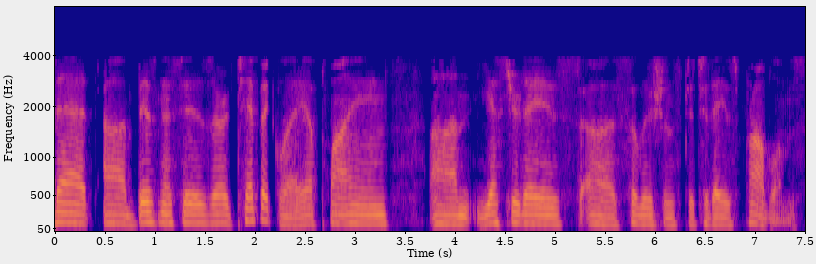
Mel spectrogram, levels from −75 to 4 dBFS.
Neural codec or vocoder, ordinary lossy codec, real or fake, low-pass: codec, 16 kHz, 16 kbps, FreqCodec, larger model; AAC, 16 kbps; fake; 7.2 kHz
